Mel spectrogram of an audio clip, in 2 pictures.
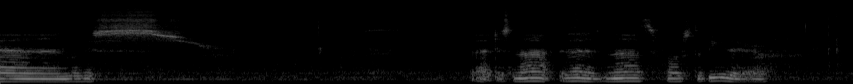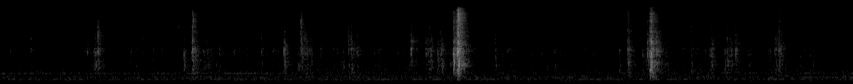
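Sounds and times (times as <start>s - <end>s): plastic puzzle cube clicking: 8.0s - 16.7s.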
